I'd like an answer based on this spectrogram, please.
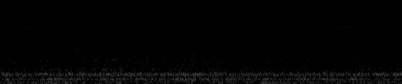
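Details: A swarm of bees working the flowers of a blooming ora-pro-nobis in the morning: continuous low, rich buzzing from many insects at once, evenly sustained, with a faint steady high whine behind.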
